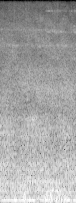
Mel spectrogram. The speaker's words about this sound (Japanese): ちょっと工事しててうるさくてすいません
